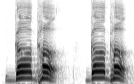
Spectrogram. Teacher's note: जब ग और घ का उच्चारण करेंगे तो आपको लगेगा कि आपकी साउंड में एक बेस आ गया है।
